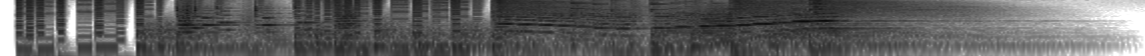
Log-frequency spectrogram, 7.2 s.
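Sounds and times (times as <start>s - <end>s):
victory theme music: 0.8s - 6.5s.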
